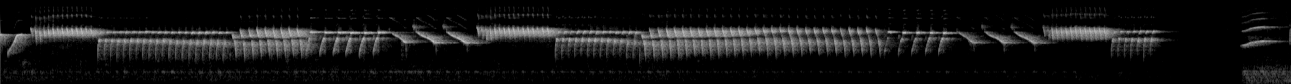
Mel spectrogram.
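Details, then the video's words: Canary song with long fast rolling trills in several tours, alternating with quick descending slurred notes and brief bright whistles, loud and continuous, ending abruptly. "Canary bird Singing"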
